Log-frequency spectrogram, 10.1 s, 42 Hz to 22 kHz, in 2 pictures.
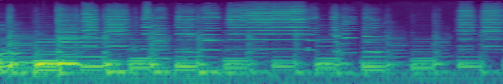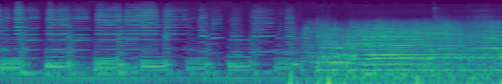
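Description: Race car engines at the Baloney 500 Speedway roar and rev in repeated loud bursts, giving way to a steady, broad rushing roar near the end. No one speaks.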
